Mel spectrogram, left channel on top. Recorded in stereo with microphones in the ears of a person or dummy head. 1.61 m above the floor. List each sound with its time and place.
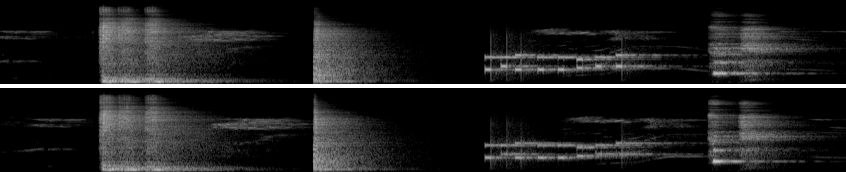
1.0 s a drill: 10° left (ahead or behind), 2.5 m
3.1 s a door slam: 20° right (ahead or behind), 2.0 m
4.8 s a phone buzzing: 20° left (ahead or behind), 0.5 m
7.1 s a gasp: 60° right (ahead or behind), 1.3 m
